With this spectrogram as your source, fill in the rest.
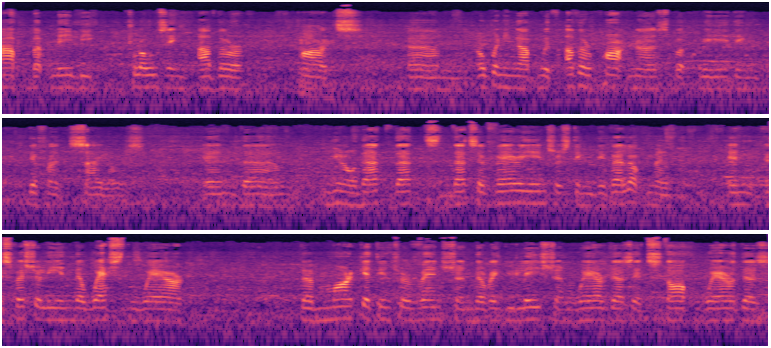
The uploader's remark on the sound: at the First physical Fintech event in Amerstdam Money2020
